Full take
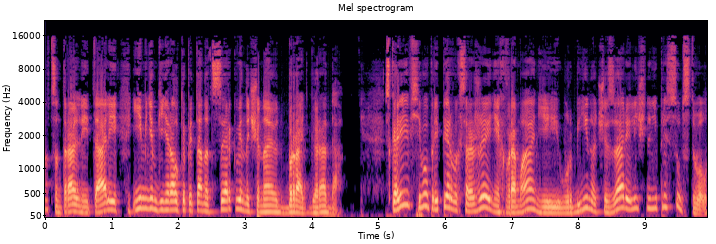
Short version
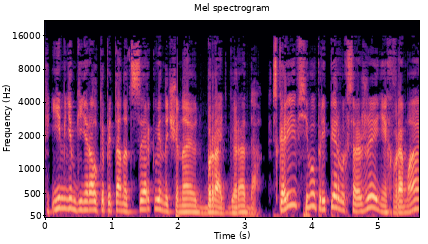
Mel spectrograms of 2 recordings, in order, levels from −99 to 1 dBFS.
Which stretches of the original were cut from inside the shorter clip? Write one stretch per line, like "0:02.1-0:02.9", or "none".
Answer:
0:04.6-0:05.0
